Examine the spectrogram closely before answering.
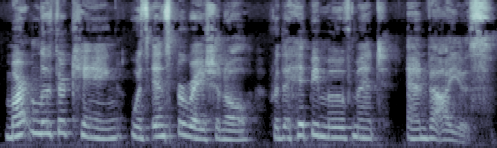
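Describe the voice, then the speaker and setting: A woman in her sixties with a scratchy, under-the-weather voice, reading her thoughts aloud earnestly and softly to her channel's viewers, now and then clearing her throat. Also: medium pitch, moderate pace. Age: 60s. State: scratchy voice from illness. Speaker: channel host. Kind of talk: reflective reading to camera.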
